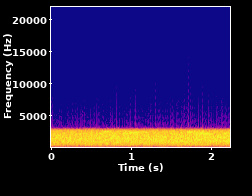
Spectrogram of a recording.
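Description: HF amateur radio transceiver's receive audio: a steady hiss of band noise on an open frequency, heard through the narrow single-sideband filter while the operator listens for a reply after unkeying.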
